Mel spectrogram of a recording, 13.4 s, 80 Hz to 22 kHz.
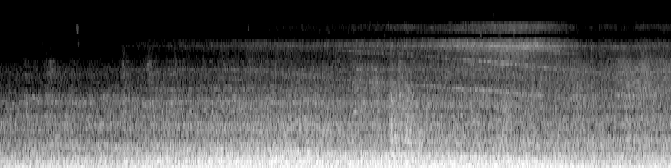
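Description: Eight-car Budd R32 subway train running through the station on the express track without stopping: a steady rumble of steel wheels on rail that builds as the train nears, with a brief falling squeal about eight seconds in.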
